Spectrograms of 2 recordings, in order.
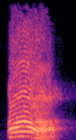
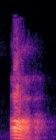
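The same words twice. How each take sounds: First: A big, intense, full operatic voice. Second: A lighter, smaller, everyday speaking voice. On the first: "The opera singer finds his keys" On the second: "the regular person finds their keys"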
